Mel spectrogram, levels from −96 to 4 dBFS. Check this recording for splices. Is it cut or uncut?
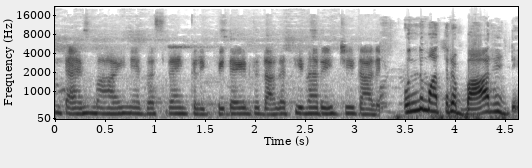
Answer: cut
